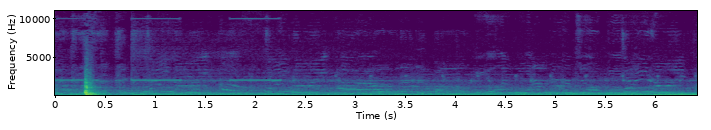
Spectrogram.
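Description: A car's electronic warning chime beeps in high, roughly half-second tones and stops after about two seconds. A single loud thump comes about a third of a second in. Faint voices and music sit under a low, steady hum.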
